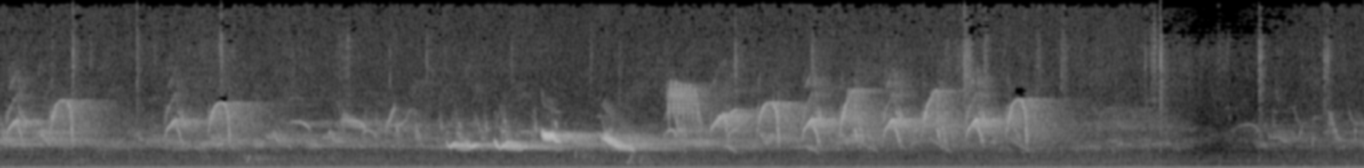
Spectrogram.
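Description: Birds chirping over and over in many short, arched calls, busiest in the middle, over a steady low hum.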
